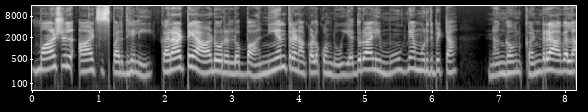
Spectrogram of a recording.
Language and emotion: Kannada, disgusted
